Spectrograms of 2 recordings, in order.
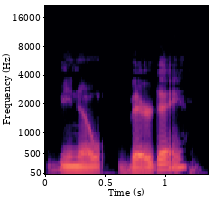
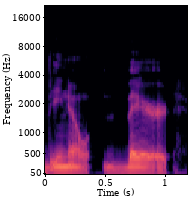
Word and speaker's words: Vinho Verde: of people pronounce this Vinho Verde, which would be correct if we were in Spain, but we were in Portugal, so this is pronounced Vinho Verde.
